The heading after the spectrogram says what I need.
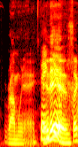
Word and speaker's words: Ramune: It's Ramune. Ramune.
